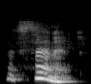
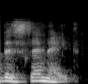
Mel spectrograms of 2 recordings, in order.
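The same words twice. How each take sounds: First: The last syllable has a reduced schwa vowel. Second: The last syllable has a full 'ate' vowel. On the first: The speaker calls it right. "this should be pronounced with a schwa" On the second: The speaker calls it wrong. "not the senate. No, that's incorrect"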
